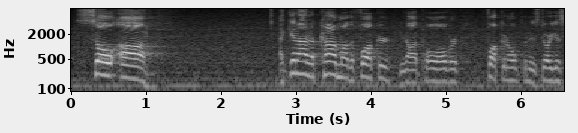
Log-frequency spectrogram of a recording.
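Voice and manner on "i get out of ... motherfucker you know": normal talking voice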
